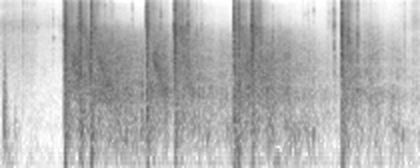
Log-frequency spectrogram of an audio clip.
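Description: Waterfowl hunters' shotguns fired in a rapid volley at geese, about seven to nine sharp blasts in loose pairs over some three seconds, starting about half a second in.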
